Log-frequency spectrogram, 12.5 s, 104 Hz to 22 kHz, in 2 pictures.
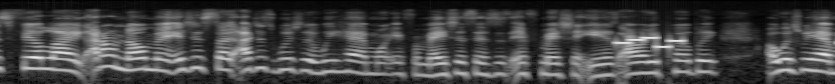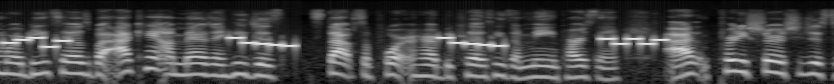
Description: Five-tone selective call (CCIR), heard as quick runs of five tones, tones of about 100 ms, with speech in English. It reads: 58017 58017 05432 05432 94948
